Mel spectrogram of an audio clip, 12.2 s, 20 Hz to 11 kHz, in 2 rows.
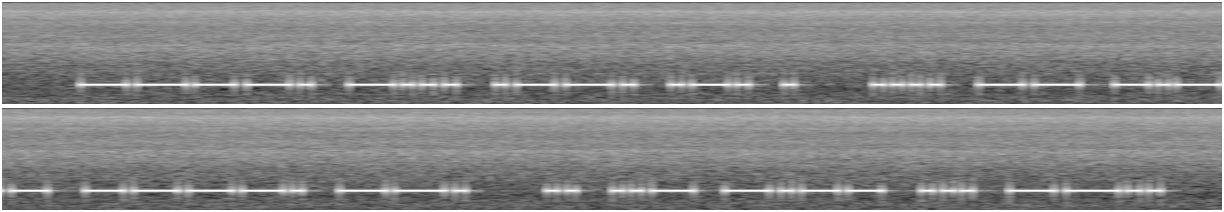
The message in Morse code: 9BPRE HMY9G IUYSZ

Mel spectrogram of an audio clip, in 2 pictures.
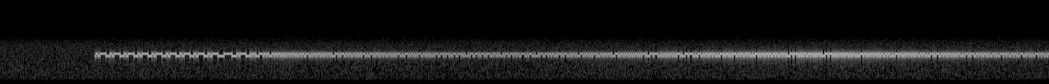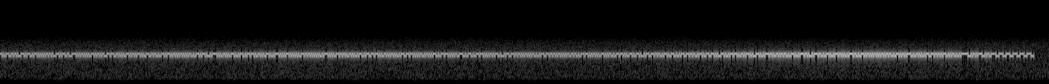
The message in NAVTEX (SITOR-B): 3074 8734 7516 2582 1033 4123 7838 8060 0848 0876 0387 1074 9437 6816 5351 4405 3563 8762 0508 6861 1587 1653 0855 3833 2508

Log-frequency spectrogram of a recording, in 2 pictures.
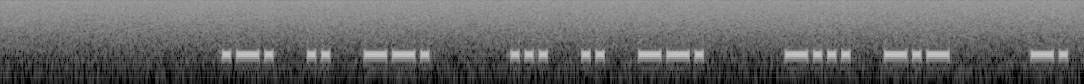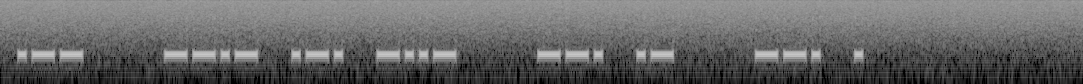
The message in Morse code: RIG SIG BK NW QRX GA GE

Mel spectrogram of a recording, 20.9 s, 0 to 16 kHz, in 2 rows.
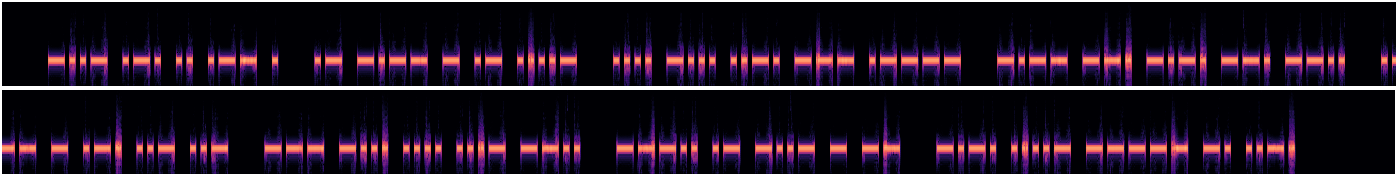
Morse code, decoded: XRIWE AYTA4 HBFO1 YGCGZ WTRUU OBHVZ 8AXTM C40NF

